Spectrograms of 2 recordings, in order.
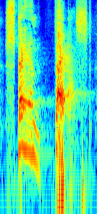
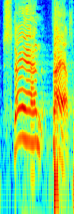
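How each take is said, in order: First: Said in the usual way. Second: Louder, higher group call. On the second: Shown as a demonstration. Preacher leading the church in the phrase, called out. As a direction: lead the congregation in a shout. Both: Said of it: "Let's say that together".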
